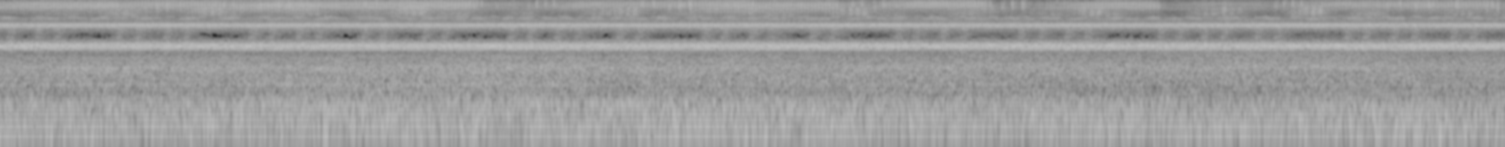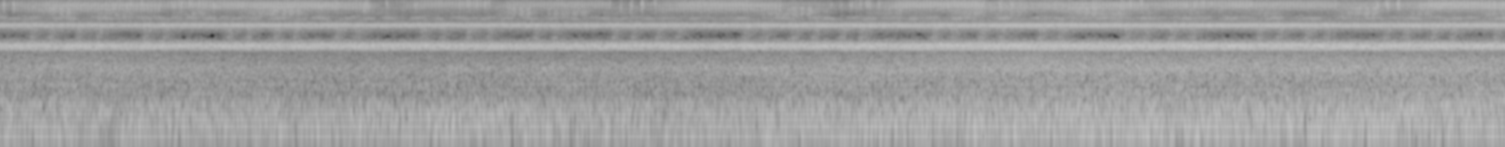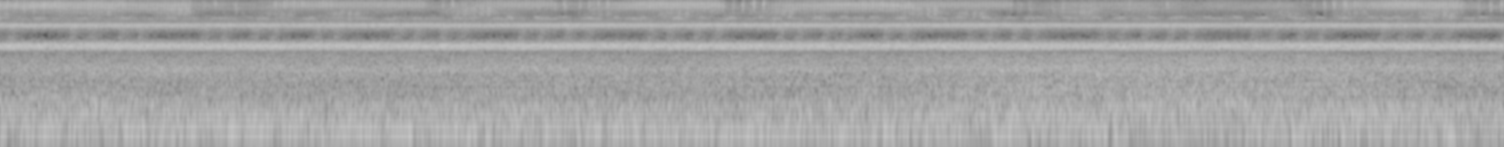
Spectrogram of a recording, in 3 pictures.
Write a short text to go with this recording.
Insects swarm the forests in the suburbs of Chicago.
